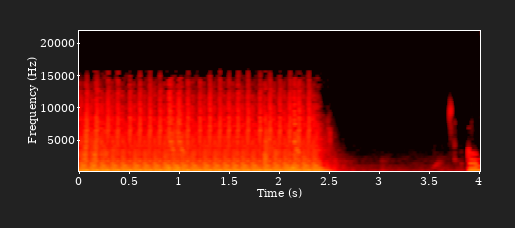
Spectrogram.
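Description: Rapid automatic gunfire from the Nuclear Throne video game, a dense continuous burst of shots for about two and a half seconds that then cuts off, leaving quieter game sounds.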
